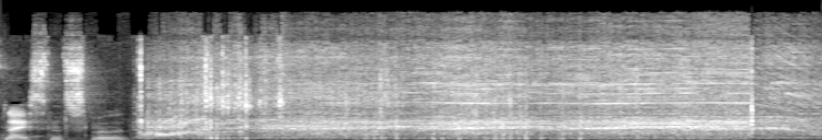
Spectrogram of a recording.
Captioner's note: mixer whirs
